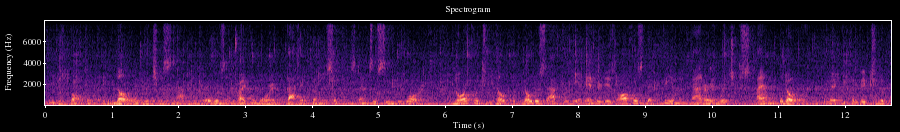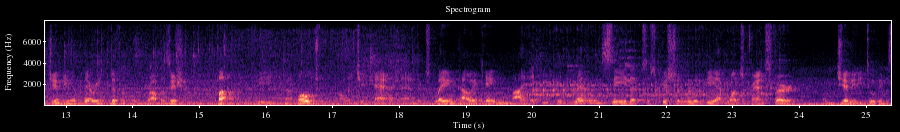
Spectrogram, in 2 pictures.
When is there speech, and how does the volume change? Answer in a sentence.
You can hear the speech from 0.0 to 25.3 s, at a steady volume.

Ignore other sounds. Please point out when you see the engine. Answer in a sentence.
You can hear the engine from 0.0 to 25.3 s.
